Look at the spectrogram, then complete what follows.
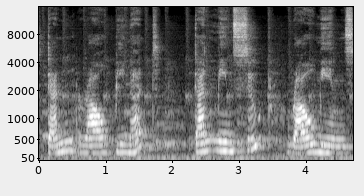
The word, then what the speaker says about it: pi nat: It's called Canh Rau Pi Nat. Canh means soup, rau means green vegetable, and pi nat is how my mom pronounced spinach.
